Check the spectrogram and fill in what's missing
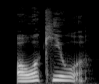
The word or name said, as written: overkirurg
